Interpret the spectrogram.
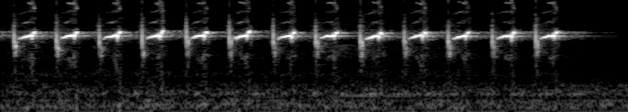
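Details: Loud, lively Plain prinia song, a rapid, evenly spaced run of high, sharp, clipped notes repeated a bit more than twice a second, ending abruptly, against a quiet background.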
